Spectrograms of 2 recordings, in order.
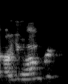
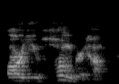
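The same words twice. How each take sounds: First: Said in the usual way. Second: "hungry, hungry" said lower, as one intensified word; doubled word for emphasis. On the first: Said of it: "when you say a word twice". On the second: Acted. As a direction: double up "hungry, hungry" to mean really hungry, dropping lower. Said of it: "when you say a word twice, it makes a different meaning".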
